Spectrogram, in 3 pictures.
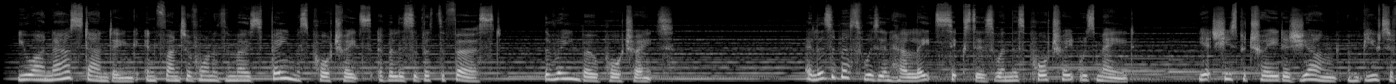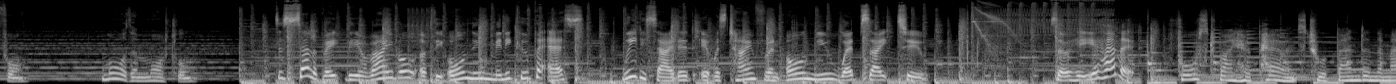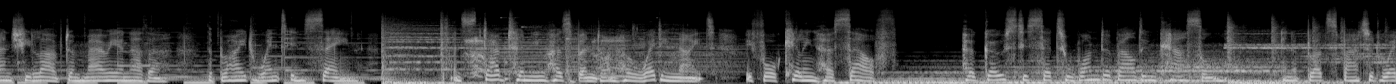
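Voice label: Narration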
